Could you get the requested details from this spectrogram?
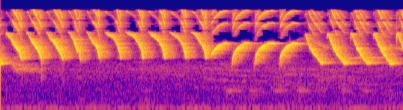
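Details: Canary lure song for prompting other canaries, made of rapid repeated descending whistled notes, several per second, with curling higher phrases midway.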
